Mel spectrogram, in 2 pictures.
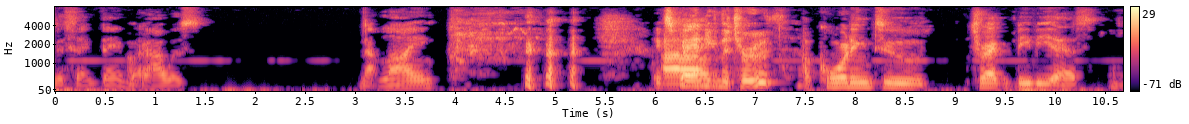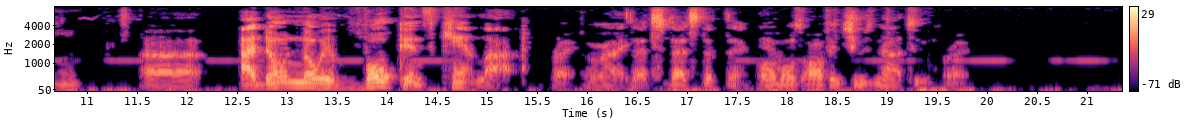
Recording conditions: poor sound quality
